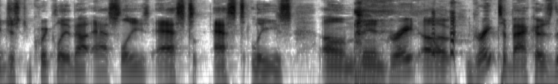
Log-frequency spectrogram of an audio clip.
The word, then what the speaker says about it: Astley's: And do you pronounce the T? – I'm trying to. – Okay. Well, I was just curious because it sounded like you were saying Astley's, and I was like, Astley's. – Yeah. – I was like, there's Astley's. I know Astley's, but Astley. Astley. You know, it's funny because it sounds the same way when you pronounce the T or double.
